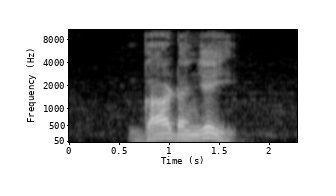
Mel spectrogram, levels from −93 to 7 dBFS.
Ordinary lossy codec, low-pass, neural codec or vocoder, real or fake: Opus, 32 kbps; 9.9 kHz; none; real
